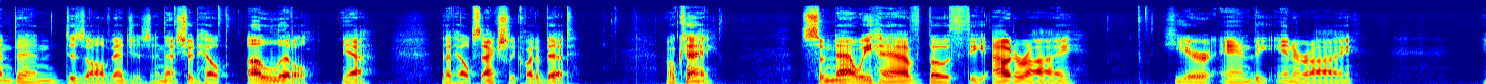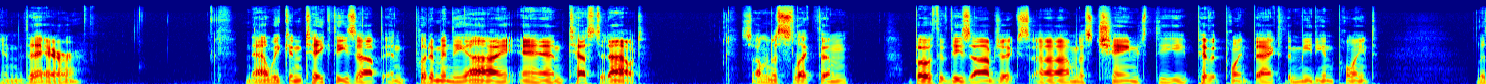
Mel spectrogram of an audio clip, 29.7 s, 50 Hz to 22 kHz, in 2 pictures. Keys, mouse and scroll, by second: 1.8 a, 2.2 Tab, 2.6-3.2 scroll down 1, 3.2 middle click, 3.2-4.7 scroll down 2, 4.7-5.8 scroll down 5, 5.8 shift+middle click, 7.1 KP_5, 7.8-9.2 scroll up 3, 8.3 middle click, 11.4 z, 13.0 click, 14.2 middle click, 15.8 a, 16.3 middle click, 19.1 z, 19.8-20.5 scroll down 2, 20.5 middle click, 23.4 shift+click, 25.6 click, 28.6-29.1 scroll down 3.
